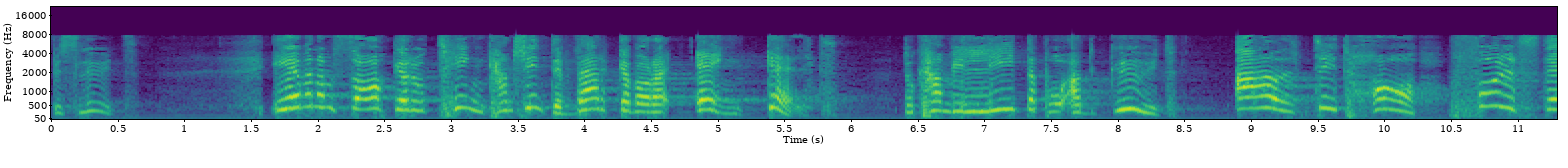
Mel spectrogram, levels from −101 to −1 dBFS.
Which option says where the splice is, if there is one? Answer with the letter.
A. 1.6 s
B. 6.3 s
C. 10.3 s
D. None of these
B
